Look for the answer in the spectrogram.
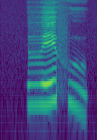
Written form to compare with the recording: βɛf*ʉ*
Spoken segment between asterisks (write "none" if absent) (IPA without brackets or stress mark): u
